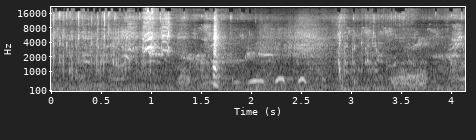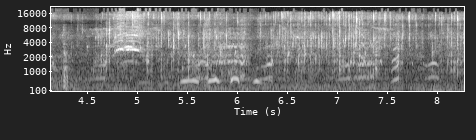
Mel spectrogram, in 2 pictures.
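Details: Ducks eating in a pond, a mixed group including black-bellied whistling ducks, South Georgia pintails and freckled ducks: splashing and dabbling, with a few short groups of soft calls and occasional sharp splashes.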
